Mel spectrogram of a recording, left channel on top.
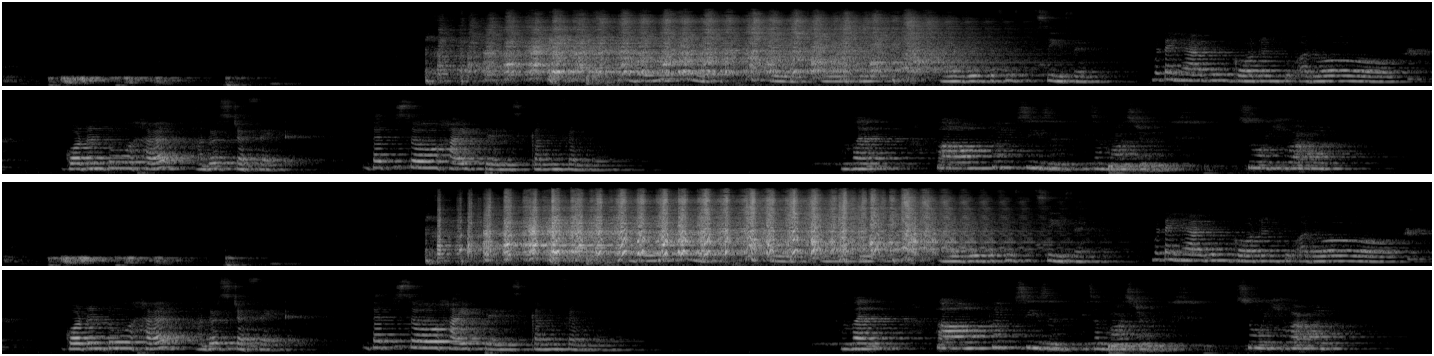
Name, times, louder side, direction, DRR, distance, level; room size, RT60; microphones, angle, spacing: voice 1, 0.5-0.9 1.2-1.6 14.0-14.1 22.5-26.2 26.6-27.6, right 2 dB, 45° right, -8 dB, 0.8 m, -38 dB
voice 2, 4.2-7.1 7.7-10.2 10.4-10.9 11.5-13.9 14.9-17.0 17.9-20.5, equal, ahead, -1 dB, 0.3 m, -37 dB
sound 1, 4.3-10.0, right 7 dB, 85° right, 0.3 m, -25 dB
4.3 x 3.7 x 2.2 m, 1.3 s
head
